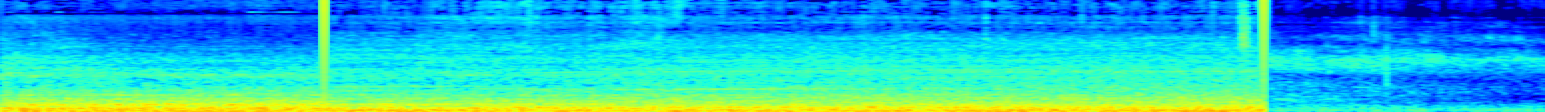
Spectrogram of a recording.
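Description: Steady low road rumble inside a car driving at highway speed, with a click about two seconds in. It cuts off suddenly about eight seconds in, leaving only faint outdoor background.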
